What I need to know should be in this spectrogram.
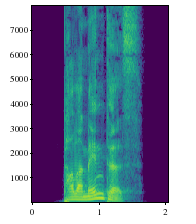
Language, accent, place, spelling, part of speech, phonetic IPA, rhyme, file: German, Germany, Berlin, Parlamentes, noun, [paʁlaˈmɛntəs], -ɛntəs, De-Parlamentes.ogg
- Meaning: genitive singular of Parlament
